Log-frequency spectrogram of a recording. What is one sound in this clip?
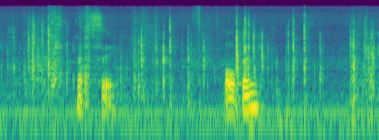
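Small items rustle and click in a young man's hands.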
